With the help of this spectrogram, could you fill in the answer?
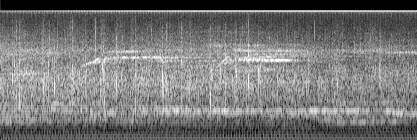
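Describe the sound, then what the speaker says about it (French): A church congregation applauds at a morning intercession service, a steady dense patter of many hands clapping with cheering voices and faint calls mixed in. "acclamons pour le roi des rois"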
